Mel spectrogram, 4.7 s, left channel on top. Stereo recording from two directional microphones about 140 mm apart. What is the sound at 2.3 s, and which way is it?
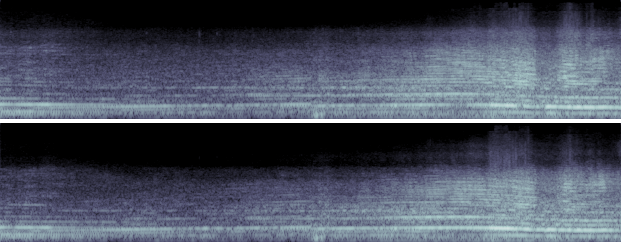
Vehicle, 5° left (ahead or behind).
